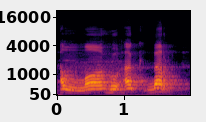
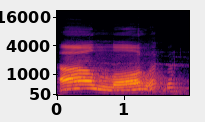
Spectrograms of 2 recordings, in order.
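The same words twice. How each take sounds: First: The voice falls at the end, like a statement. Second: The voice rises at the end, like a question. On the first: It declares that God is great. The speaker calls it right. "Jadi harus Allahu Akbar" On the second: It asks whether God is great. The speaker calls it wrong. "Yang salah, ... Apakah Allah Maha Besar?"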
